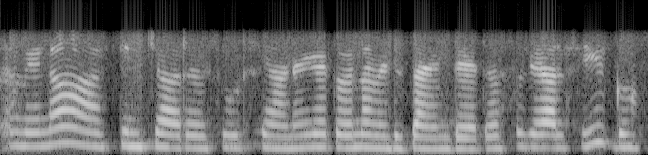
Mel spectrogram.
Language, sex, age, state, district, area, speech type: Dogri, female, 18-30, Jammu and Kashmir, Reasi, rural, conversation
